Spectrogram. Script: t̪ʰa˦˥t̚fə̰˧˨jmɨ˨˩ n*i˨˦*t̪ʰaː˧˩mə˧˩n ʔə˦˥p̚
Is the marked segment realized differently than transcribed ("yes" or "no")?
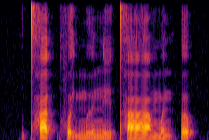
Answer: no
